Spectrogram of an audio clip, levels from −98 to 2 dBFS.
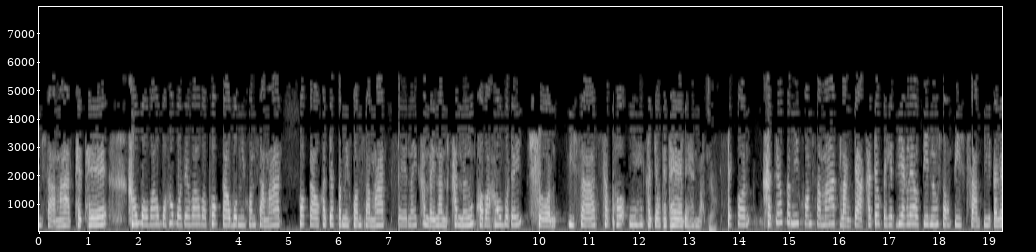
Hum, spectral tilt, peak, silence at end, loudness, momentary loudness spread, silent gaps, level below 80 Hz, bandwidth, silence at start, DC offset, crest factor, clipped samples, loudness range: none; -9.5 dB/octave; -2 dBFS; 0 s; -23 LUFS; 6 LU; none; -62 dBFS; 5.8 kHz; 0 s; under 0.1%; 20 dB; under 0.1%; 2 LU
